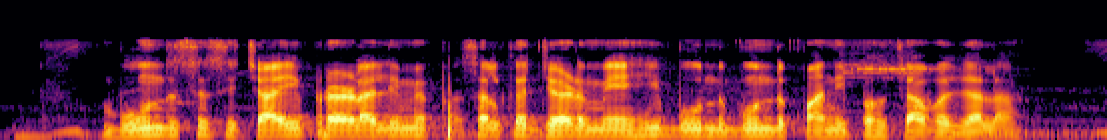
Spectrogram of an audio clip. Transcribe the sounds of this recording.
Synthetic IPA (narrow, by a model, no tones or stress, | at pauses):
bũːnd̪sesɪt͡ʃaːipɾəɽaːlimẽpʰɐsəlkəd͡ʒəɽmẽɦibũːnd̪bũːnd̪paːnipɐɦʊ̃t͡ʃaːʋəld͡ʒaːla̰ː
